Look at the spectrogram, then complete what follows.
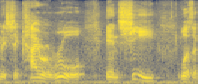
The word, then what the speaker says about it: Shakira: Her name is Shakira Rule, and she was a credit repair specialist where she would help people.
